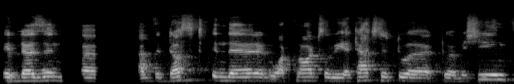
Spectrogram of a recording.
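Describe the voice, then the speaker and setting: This guest game developer is an Indian man with Tamil as his native language, speaking accented English in relaxed conversation. His voice is on the high side and steady, with vocal fry, and the audio is poor. Halting speech, restarts and fillers run throughout.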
